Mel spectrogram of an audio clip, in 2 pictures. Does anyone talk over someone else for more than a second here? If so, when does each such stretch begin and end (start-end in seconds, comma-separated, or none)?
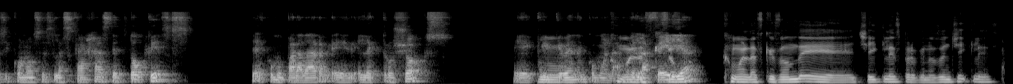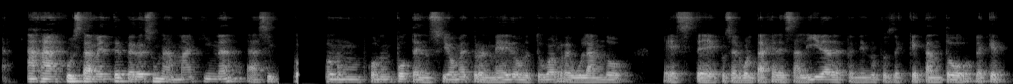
5.3-7.1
